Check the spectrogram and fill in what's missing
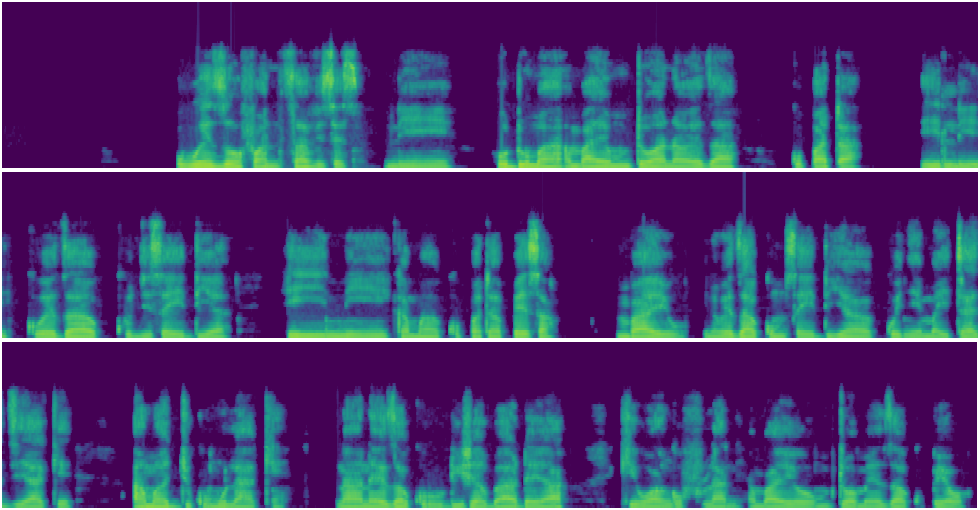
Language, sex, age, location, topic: Swahili, male, 18-24, Nakuru, government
